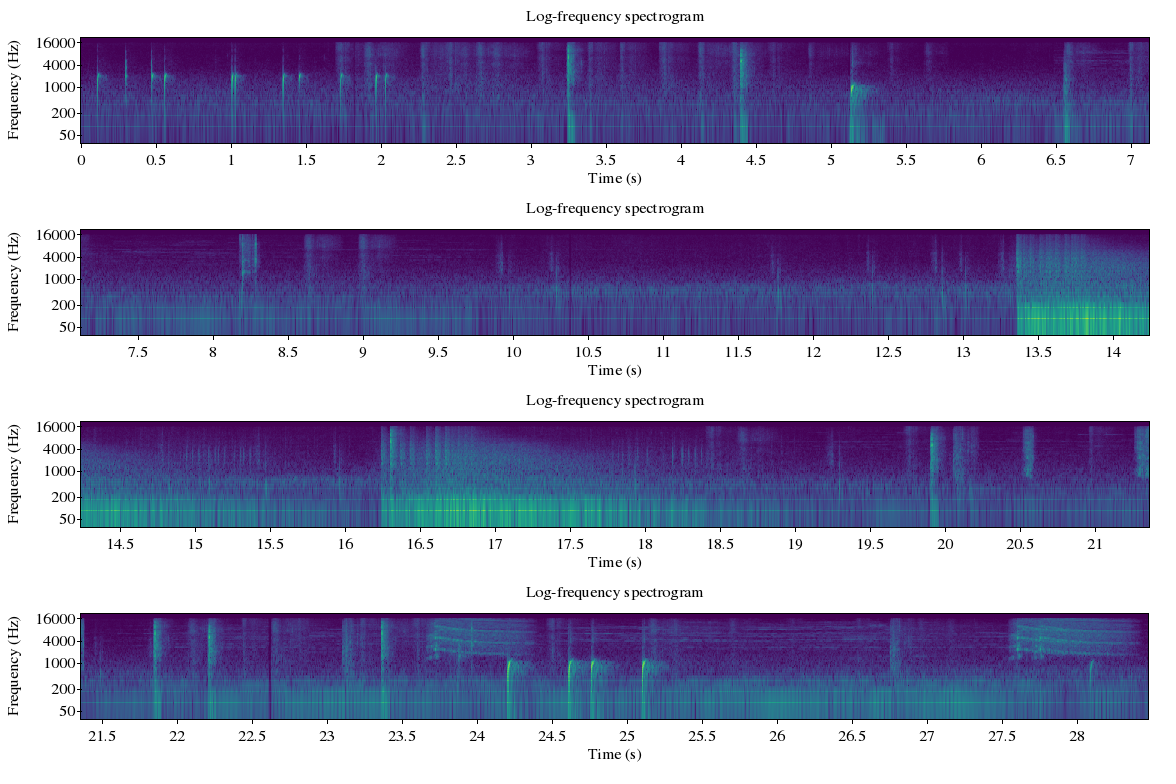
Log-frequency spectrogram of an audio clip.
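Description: Game blocks click sharply as they are broken and placed.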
